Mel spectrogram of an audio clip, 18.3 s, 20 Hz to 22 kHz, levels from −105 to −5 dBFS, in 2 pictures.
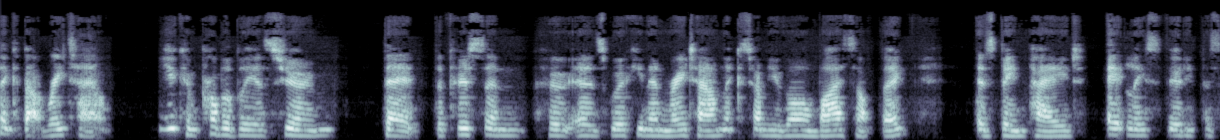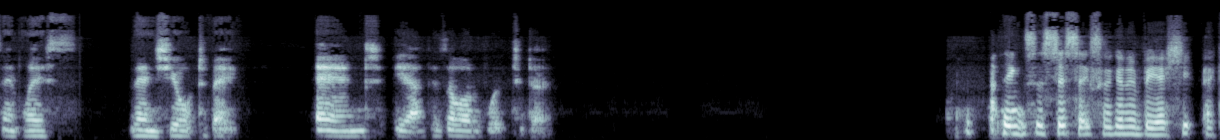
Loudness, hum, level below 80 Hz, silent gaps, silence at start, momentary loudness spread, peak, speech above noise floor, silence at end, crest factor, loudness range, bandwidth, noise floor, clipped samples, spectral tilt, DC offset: -20 LUFS; none; -80 dBFS; 14.22-14.27 s, 15.14-15.57 s, 15.64-15.98 s, 16.06-16.16 s; 0 s; 12 LU; -2 dBFS; over 69 dB; 0.05 s; 20 dB; 8 LU; 15 kHz; under -90 dBFS; under 0.1%; -2.5 dB/octave; under 0.1%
